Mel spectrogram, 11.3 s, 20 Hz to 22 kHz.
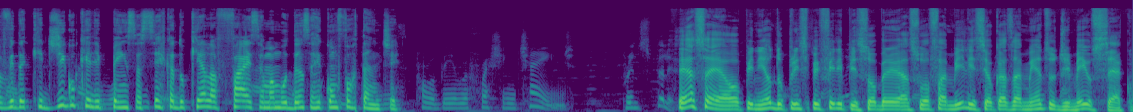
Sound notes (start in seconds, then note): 5.9 voiceover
